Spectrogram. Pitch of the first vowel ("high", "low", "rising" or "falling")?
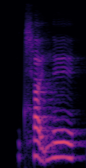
falling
